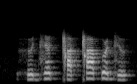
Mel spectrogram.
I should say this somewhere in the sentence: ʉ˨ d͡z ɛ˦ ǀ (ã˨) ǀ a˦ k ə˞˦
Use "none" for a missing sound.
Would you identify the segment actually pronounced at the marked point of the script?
a˨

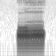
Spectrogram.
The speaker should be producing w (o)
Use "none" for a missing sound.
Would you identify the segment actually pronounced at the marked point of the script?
u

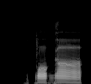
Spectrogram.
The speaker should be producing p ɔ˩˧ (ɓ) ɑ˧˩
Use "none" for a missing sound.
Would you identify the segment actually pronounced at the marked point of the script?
ɡ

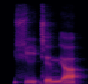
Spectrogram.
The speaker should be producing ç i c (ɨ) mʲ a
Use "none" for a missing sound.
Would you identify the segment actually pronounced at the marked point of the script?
e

